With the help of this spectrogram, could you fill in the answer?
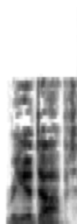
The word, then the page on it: readopt: British English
